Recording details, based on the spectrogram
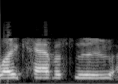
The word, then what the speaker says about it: Lake Havasu: He has been working with a group in Lake Havasu.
